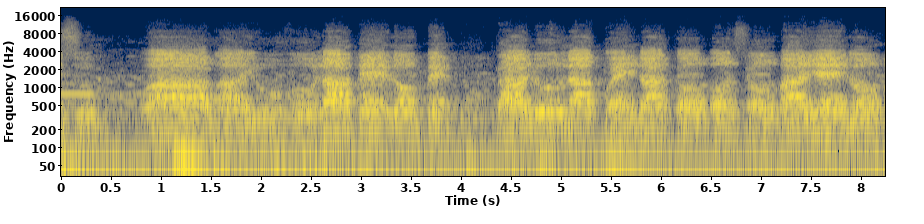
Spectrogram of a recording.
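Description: Men's choir singing together in short, repeated phrases.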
